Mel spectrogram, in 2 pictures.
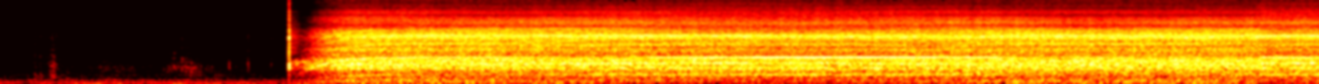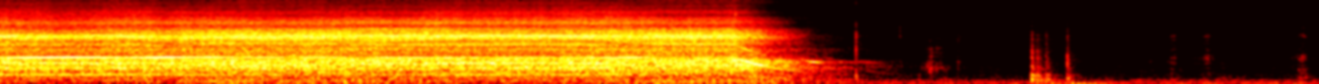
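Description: Handheld hair dryer switched on with a click about two seconds in, running steadily for about thirteen seconds with a motor whine over the rush of air, then switched off and winding down. It is blowing warm air onto a plastic bucket wall to heat it before bonding a patch.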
